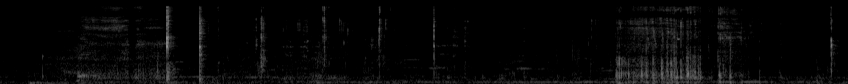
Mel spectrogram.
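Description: Close-up eating sounds: chewing and biting into momo dumplings and crisp fried sha phaley, with many sharp clicks and crunches, the loudest nearly two seconds in, and two longer noisy stretches about a second in and again around six seconds in.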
